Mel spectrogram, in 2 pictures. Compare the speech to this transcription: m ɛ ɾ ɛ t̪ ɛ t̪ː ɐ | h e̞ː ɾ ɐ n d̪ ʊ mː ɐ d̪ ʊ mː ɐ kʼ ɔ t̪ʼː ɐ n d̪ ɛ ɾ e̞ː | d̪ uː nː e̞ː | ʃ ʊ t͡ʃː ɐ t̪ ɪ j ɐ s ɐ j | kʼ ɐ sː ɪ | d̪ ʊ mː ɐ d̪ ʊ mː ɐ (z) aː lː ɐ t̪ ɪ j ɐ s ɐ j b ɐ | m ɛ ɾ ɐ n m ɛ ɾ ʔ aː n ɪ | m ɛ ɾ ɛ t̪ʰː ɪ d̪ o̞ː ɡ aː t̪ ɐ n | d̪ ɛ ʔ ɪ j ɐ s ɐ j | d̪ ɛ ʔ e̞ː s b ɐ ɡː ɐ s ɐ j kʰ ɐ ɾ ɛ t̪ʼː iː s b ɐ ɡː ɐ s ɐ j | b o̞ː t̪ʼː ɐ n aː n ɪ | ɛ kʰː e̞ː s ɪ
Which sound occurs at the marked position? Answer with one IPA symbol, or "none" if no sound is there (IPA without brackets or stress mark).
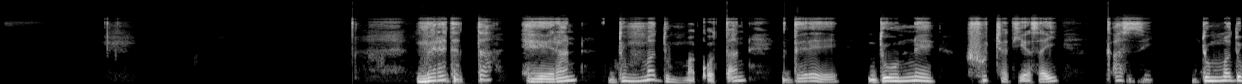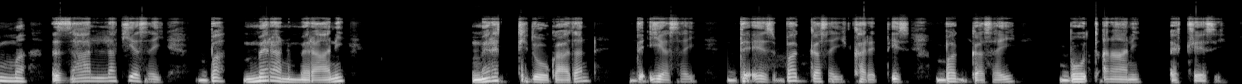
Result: z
